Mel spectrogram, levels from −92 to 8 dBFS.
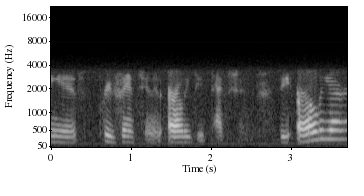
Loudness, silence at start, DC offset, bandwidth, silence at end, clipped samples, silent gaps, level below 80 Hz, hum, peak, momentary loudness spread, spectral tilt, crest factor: -22 LUFS; 0 s; under 0.1%; 4.2 kHz; 0 s; under 0.1%; none; -74 dBFS; none; -6 dBFS; 20 LU; -7 dB/octave; 18 dB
